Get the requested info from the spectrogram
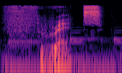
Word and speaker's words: threads: 前面轻轻卷嚟啊，reds，跟住佢读完个 reds 之后咧，我前面轻轻做翻个 th 亦都系啦，脷尖放喺上面嘅门牙下方，轻轻喷气。跟住完之后直接扔落去个 reds 度，听住 threads， and that's how you pronounce threads。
